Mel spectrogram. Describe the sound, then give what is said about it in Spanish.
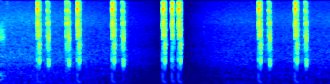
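Sharp computer mouse clicks arrive in quick pairs and a tight triple burst, crisp against a faint background hush, with no voices present. “los usuarios de Internet crearon curiosidad por esa nueva sugerencia en sus búsquedas en línea y sucumbieron en el acto más significativo de la era moderna, un clic.”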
